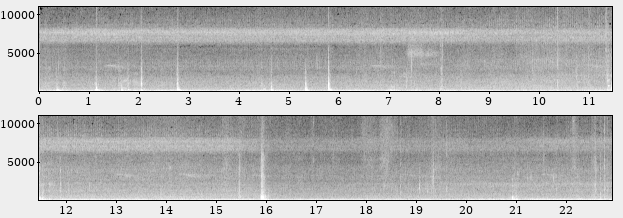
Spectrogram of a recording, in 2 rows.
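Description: Scattered clicks and knocks of a 2024 Hyundai Kona's interior and trim being handled, then a car door shutting with one loud thud about 16 seconds in. After the thud the outside background hum drops, as it does inside a closed cabin.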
